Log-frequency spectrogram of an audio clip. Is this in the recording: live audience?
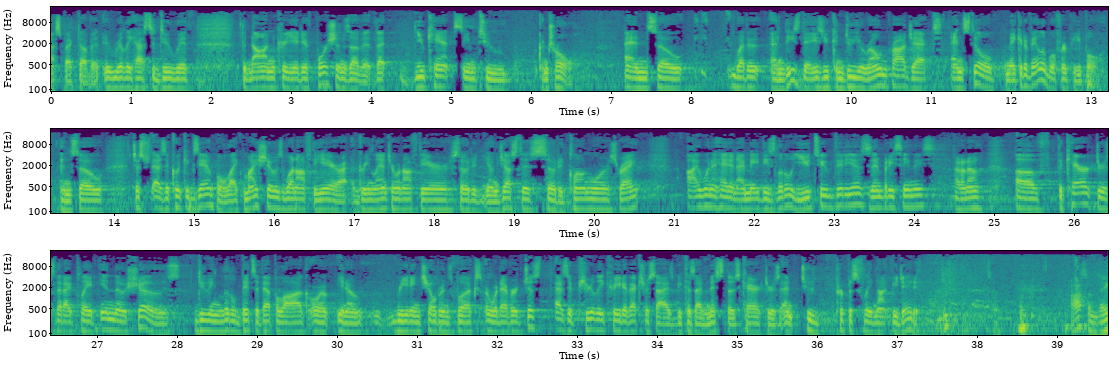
yes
